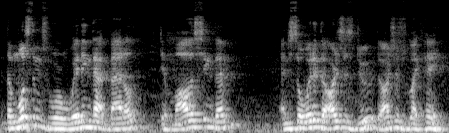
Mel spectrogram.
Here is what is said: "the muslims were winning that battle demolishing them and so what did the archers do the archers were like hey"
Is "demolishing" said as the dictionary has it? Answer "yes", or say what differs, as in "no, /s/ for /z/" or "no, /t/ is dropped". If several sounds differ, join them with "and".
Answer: yes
